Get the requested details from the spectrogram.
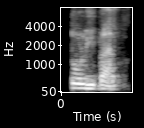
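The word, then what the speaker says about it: طُلِبَت: Kemudian kata beliau, ya, atau ya bukan tolabat, itu maknanya li'annahu huwa alladhi tulibat al bada'atu bihi. Lebih bagus dibacanya tulibat, diminta.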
